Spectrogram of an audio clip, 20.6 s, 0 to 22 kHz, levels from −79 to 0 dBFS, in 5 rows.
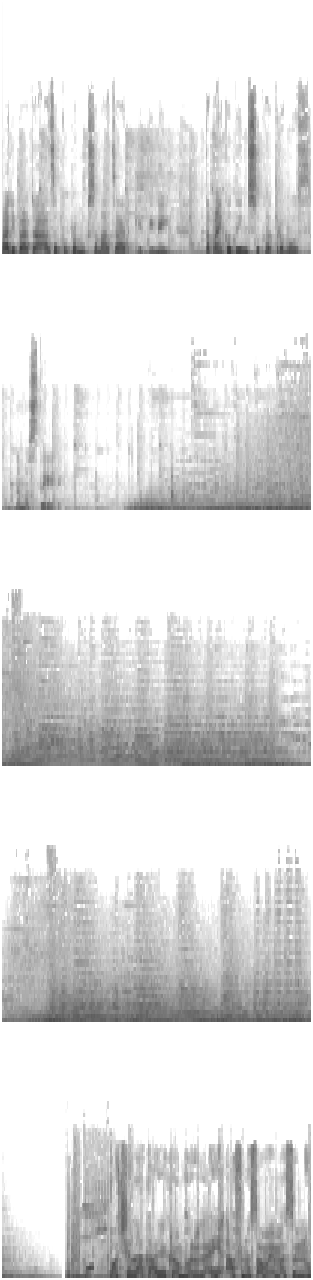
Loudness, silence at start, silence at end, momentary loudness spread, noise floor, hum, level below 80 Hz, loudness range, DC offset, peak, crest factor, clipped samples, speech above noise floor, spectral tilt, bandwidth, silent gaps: -29 LUFS; 0 s; 0 s; 11 LU; -53 dBFS; none; -42 dBFS; 6 LU; under 0.1%; -12 dBFS; 16 dB; under 0.1%; 26 dB; -4.5 dB/octave; 15 kHz; 17.27-17.31 s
